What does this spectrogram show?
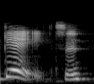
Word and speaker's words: gate: We pronounce the word like g-a-t-e. We don't pronounce that E. That E is silent.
